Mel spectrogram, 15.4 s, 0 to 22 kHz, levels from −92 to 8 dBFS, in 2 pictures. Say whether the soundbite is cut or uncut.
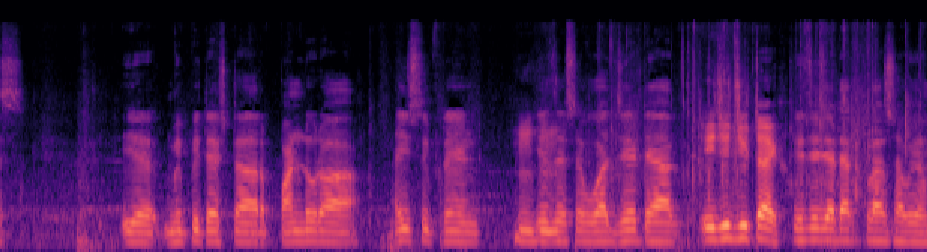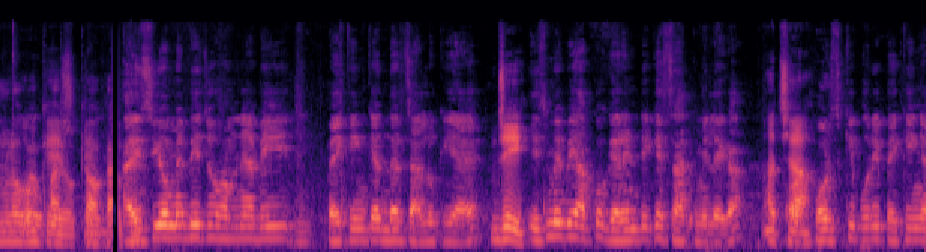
cut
